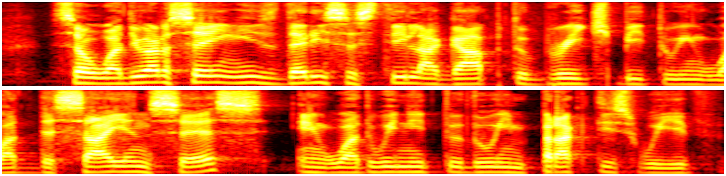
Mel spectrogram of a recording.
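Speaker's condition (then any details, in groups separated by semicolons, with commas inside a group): No condition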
